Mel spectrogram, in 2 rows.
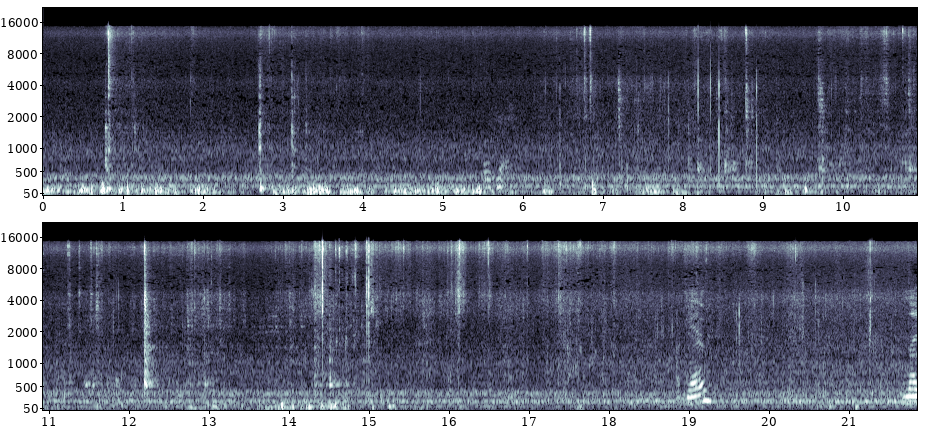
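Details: Swarm of honey bees being captured with a pole bucket on March 25, 2015; dense low humming drone of many bees, fuller and deeper at the start, with scattered clicks and bumps throughout.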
